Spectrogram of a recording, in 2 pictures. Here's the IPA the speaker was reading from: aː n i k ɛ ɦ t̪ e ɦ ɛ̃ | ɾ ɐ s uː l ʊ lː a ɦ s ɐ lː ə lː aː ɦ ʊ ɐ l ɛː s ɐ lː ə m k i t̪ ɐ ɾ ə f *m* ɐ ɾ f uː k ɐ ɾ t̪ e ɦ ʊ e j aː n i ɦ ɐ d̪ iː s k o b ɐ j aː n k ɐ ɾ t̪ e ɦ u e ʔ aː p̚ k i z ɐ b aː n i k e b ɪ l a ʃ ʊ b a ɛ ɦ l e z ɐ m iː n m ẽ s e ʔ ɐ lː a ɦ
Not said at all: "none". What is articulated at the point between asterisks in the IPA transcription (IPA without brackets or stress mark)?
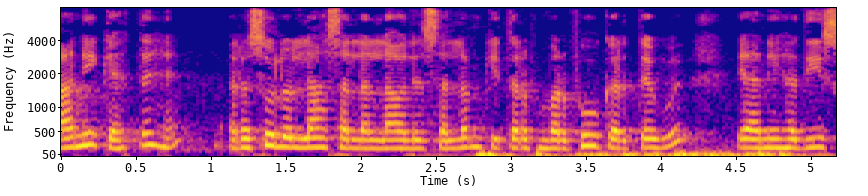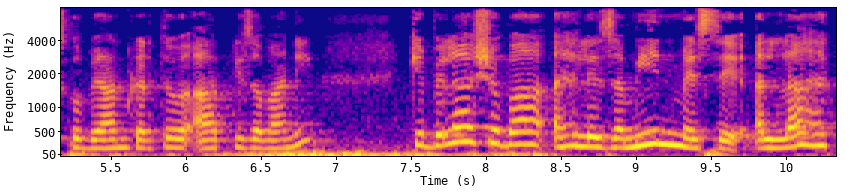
m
